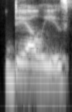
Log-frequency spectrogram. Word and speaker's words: Daleez: It's called dailies, but it's spelled D-A-L-E-E-Z.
